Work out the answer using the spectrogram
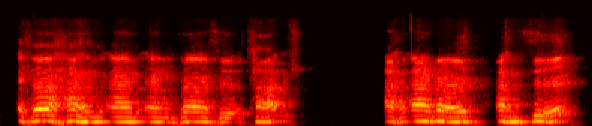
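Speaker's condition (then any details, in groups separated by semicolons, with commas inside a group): Dystonia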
